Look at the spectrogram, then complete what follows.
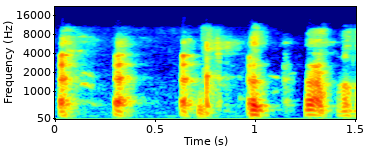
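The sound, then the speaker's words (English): An abrupt cough tangled with a burp, as a person coughs and burps at the same time, breaking into several quick, guttural bursts over a second or so, with short gaps between them and no talking. “I coughed and burped at the same time.”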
